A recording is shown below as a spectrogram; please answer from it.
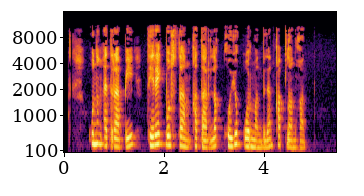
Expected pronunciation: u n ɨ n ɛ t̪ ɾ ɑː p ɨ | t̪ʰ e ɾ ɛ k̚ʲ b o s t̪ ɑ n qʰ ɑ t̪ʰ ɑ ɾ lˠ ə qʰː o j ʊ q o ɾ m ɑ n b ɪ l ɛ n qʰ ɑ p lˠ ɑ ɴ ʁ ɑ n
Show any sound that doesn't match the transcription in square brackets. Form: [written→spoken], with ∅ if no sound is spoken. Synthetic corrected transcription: u n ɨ [n→ŋ] ɛ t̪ ɾ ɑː p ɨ | t̪ʰ e ɾ ɛ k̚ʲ b o s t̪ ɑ n qʰ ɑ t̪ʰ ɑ ɾ lˠ ə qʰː o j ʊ q o ɾ m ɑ n b ɪ l ɛ n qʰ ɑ p lˠ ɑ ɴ ʁ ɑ n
